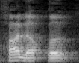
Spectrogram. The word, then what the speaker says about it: خلق: ഖലഖ് ഒന്നുകൂടി പറയാം. ഖലഖ് ഖു. നമ്മൾ കാറുമ്പോഴൊക്കെ ഒരു ശബ്ദം വരില്ലേ, ഖ എന്നൊക്കെ, ആ ഉച്ചാരണ വരേണ്ടത് കേട്ടോ.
